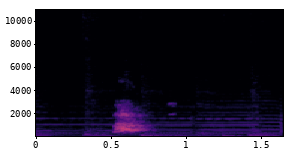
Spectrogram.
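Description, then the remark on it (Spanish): A small dog named Winona lets out two sharp, high-pitched barks, the first clear, the second cut off at the end, with no talking. “El, perrito, la Winona.”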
